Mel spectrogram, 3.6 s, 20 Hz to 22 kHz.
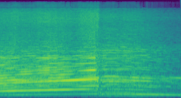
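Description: A 2022 Porsche 718 Cayman GT4 RS flat-six screams loudly at high revs on a racetrack, holding a steady pitch before a sudden gearshift drop and continued roar.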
